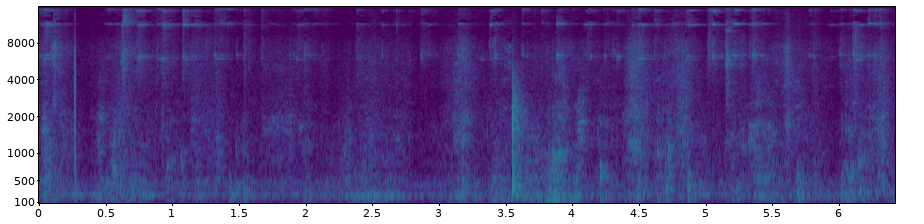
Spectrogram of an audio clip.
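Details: Morning routine of two Siberian Huskies, Ava and Bella: dense run of breathy whines and wheezy yelps, with a sharp louder burst a little past three and a half seconds and irregular chatter throughout.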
